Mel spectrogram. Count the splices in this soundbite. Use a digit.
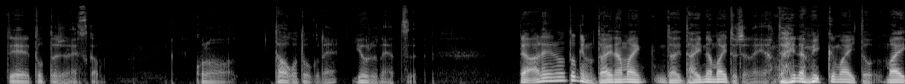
0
